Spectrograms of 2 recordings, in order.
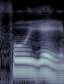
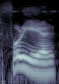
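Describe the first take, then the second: First: The name ends without a sounded R. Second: The name ends with a sounded R. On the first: "but in French, Fourier ... they silent R" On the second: "we read it Fourier"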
